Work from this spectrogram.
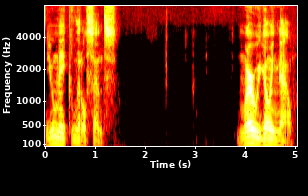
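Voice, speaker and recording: A man's voice: on the low side, takes it slowly, no echo. A man playing a sassy, possessive, centuries-old demon in an audio roleplay, speaking haughtily and sardonically in formal wording. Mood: grumbling, disdainful. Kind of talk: scripted audio roleplay addressed to the listener.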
